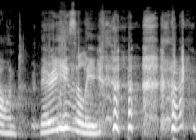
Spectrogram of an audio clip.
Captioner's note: laughter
